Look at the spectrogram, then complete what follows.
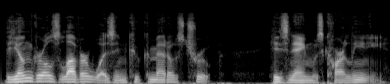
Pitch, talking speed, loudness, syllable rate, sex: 105 Hz, 185 wpm, -20 LUFS, 5.4 syllables/s, male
